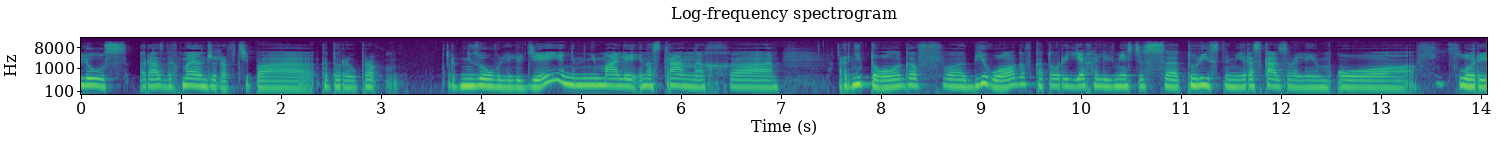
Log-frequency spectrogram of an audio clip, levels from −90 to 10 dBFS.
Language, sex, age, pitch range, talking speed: Russian, female, 20-39, 165-205 Hz, 100 wpm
